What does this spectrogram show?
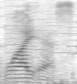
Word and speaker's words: Ys: the ease series that's Ys um I don't know why they pronoun oh is that how is that is that how it's pronounced yeah it's pronounced e um they they whenever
